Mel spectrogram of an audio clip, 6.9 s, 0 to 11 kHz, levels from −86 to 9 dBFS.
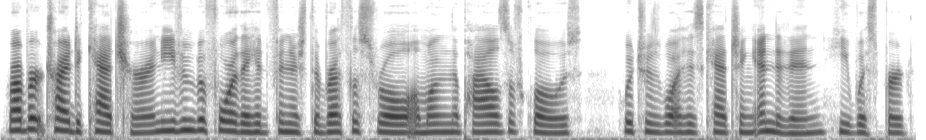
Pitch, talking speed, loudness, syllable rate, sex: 200 Hz, 240 wpm, -22 LUFS, 6.5 syllables/s, female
